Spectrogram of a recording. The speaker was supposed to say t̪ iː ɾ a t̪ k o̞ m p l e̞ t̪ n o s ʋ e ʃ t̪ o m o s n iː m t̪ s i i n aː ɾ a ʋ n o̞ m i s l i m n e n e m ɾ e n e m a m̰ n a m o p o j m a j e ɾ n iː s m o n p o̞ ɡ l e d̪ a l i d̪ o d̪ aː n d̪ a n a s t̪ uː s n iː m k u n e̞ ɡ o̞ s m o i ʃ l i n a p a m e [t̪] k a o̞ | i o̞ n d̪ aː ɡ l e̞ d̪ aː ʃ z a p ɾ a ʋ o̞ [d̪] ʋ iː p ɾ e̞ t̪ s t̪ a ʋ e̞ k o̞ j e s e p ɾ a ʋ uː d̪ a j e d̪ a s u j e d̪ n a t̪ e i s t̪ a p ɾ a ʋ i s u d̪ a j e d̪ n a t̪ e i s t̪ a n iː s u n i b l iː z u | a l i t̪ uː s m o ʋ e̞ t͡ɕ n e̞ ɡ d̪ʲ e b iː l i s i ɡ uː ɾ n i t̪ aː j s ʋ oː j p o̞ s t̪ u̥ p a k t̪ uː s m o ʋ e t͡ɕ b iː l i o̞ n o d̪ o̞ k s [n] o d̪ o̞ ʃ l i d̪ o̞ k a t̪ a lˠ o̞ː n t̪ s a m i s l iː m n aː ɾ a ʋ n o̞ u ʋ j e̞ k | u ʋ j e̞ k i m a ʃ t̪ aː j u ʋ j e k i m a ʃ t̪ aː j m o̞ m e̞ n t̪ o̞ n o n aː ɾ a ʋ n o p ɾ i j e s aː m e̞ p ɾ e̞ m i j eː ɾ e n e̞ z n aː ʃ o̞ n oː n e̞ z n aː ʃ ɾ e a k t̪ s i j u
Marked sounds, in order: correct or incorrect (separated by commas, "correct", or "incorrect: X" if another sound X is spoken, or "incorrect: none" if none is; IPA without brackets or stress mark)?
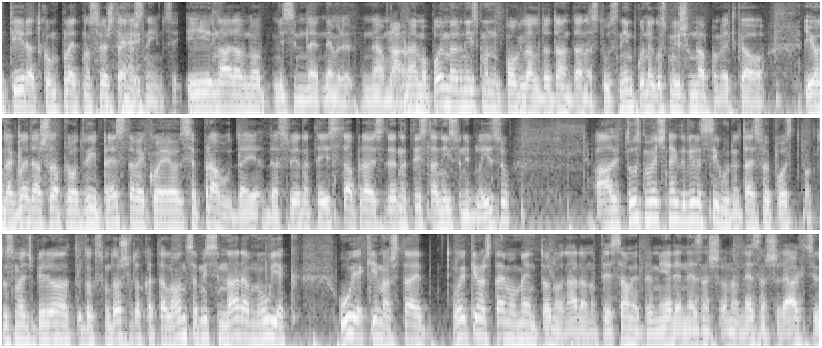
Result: correct, correct, incorrect: m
